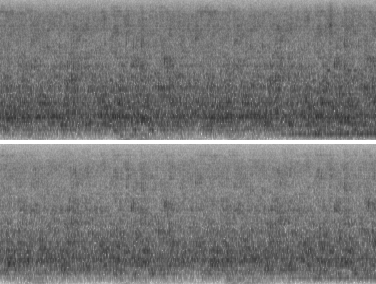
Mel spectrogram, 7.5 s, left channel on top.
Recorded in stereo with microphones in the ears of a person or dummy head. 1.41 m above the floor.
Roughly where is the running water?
Centre.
